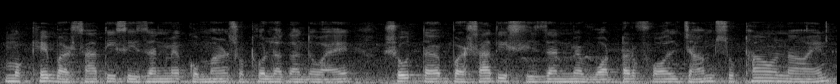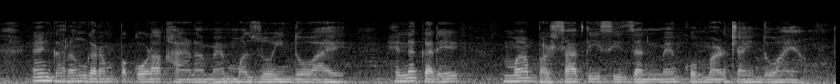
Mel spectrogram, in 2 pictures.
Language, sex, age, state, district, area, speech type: Sindhi, male, 18-30, Maharashtra, Thane, urban, spontaneous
